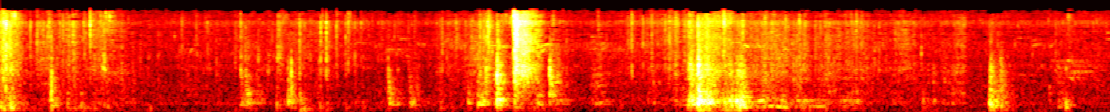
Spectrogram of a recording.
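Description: Unpacking noise as a boxed cordless lawn mower in plastic wrap is lifted out of its cardboard box and set down: scattered rustles of plastic and cardboard, with knocks from the mower's body and wheels. The loudest burst comes about five seconds in.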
